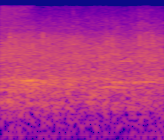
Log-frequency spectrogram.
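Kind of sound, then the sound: crowd, audience clapping hands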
